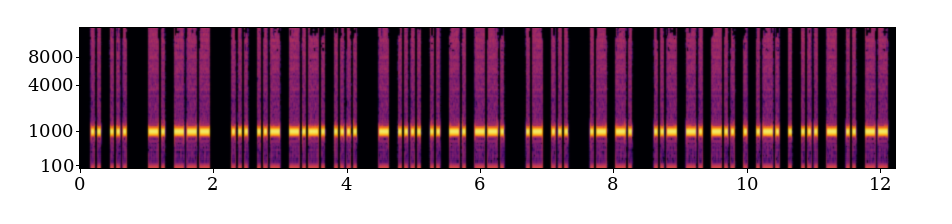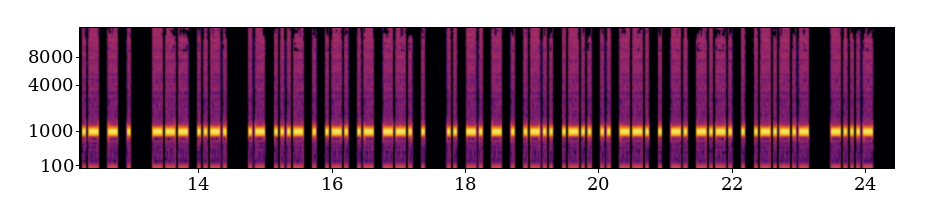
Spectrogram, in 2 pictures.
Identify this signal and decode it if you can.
Morse code, heard as a keyed tone, about 25 wpm, 1000 Hz. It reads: IS NO SUCH THING AS AN UNDERESTIMATE OF AVERAGE INTELLIGENCE. <BT>
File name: qotdfiles / 25wpm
